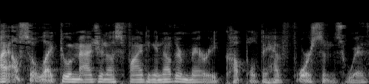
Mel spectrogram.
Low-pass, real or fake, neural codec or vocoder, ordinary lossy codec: 7.2 kHz; real; none; MP3, 32 kbps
